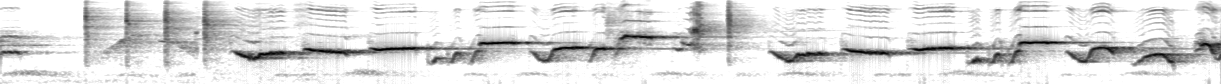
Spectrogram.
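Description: A white-rumped shama sings a rich, varied run of loud fluty whistles, rising slurs and sharp clicks, with many phrases in quick succession.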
